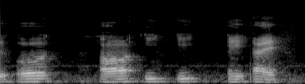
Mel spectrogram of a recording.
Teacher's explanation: जिन स्वरों के उच्चारण में ओठ वृत्तमुखी या गोलाकार नहीं होते हैं अवृत मुखी स्वर कहलाते हैं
